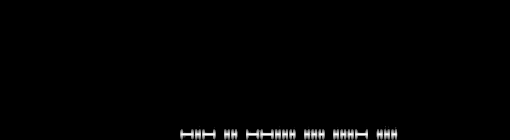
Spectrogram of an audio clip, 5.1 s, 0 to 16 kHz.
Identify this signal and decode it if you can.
Morse code, heard as a keyed tone, about 30 wpm, 700 Hz. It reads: KI7SVS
